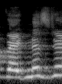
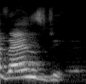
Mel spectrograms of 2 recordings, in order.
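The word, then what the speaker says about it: Wednesday: अब वेडनेसडे नहीं बोलना बेटा, प्रोनाउंसिएशन है वेंसडे, है ना, जैसा लिखा है वेंसडे।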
